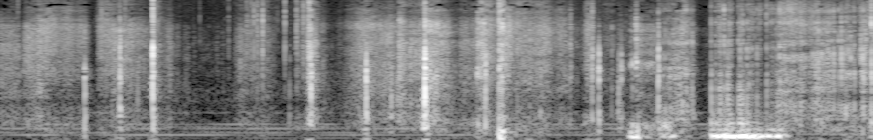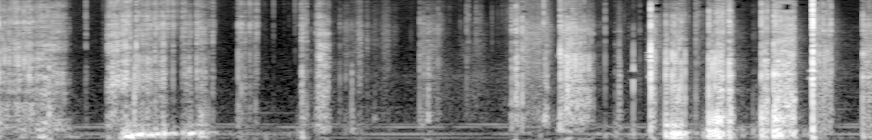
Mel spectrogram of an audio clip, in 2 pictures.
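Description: A small white paper napkin or tissue is held in both hands close to the microphone and crinkled and rubbed by the fingertips. It makes a dense series of short crackling, tearing-like rustles with bright high hiss. A few fuller, louder crumples stand out among them.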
